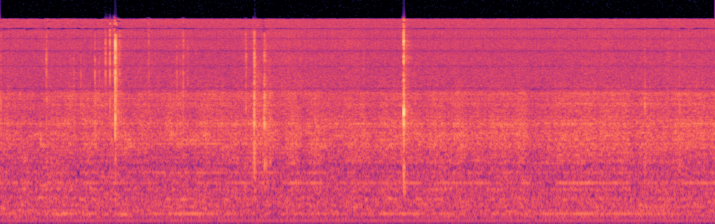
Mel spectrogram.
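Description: A few light plastic clicks from a micro RC helicopter being handled in the fingers, the sharpest about four seconds in, over a steady low room hum.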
